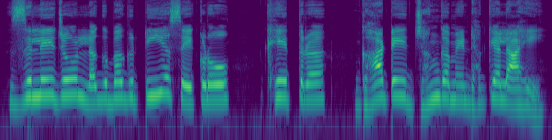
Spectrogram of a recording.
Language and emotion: Sindhi, neutral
